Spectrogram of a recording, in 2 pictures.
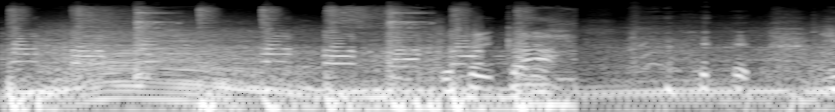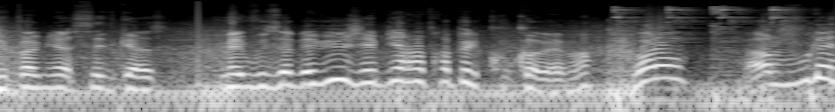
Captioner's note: laughter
